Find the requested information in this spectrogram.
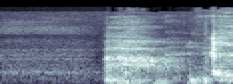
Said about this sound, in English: I've gotten into a coughing fit here.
